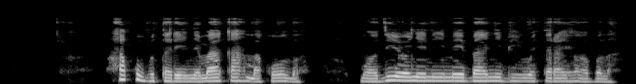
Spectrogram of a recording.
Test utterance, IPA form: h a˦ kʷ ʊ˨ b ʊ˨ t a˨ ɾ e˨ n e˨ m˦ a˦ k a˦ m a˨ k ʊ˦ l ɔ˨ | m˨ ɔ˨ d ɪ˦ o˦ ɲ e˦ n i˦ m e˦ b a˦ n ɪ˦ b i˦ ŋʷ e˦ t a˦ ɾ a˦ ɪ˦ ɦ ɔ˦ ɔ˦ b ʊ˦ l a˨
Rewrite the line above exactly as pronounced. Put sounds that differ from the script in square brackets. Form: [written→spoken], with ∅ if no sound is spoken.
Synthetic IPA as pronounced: h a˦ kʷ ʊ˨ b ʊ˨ t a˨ ɾ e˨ [n→ɲ] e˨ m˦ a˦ k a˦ m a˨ k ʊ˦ l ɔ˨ | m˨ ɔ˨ d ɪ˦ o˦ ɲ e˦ n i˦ m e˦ b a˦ [n→ɲ] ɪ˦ b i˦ ŋʷ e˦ t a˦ ɾ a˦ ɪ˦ ɦ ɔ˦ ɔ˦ b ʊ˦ l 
